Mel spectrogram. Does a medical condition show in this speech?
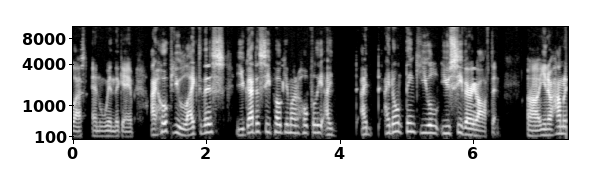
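No.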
